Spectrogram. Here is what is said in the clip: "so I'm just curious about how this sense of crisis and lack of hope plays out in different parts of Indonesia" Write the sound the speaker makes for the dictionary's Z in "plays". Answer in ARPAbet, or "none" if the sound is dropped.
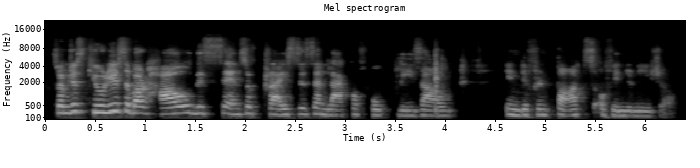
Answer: Z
